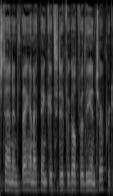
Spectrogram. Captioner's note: speaking French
